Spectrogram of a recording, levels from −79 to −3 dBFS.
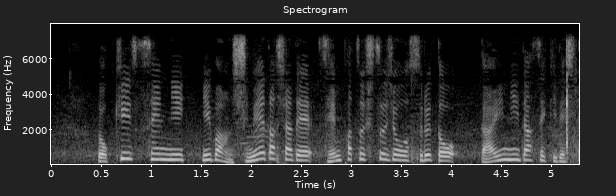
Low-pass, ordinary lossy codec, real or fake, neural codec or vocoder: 7.2 kHz; none; real; none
